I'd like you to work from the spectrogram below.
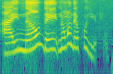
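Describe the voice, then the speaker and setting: Brazilian woman, Brazilian Portuguese accent, fairly high voice with a swooping, expressive pitch, testimony speaker who laughs easily and acts out the quotes. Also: fast talker, a little hiss or hum, poor audio. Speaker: invited speaker at a prayer group. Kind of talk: personal testimony talk.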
